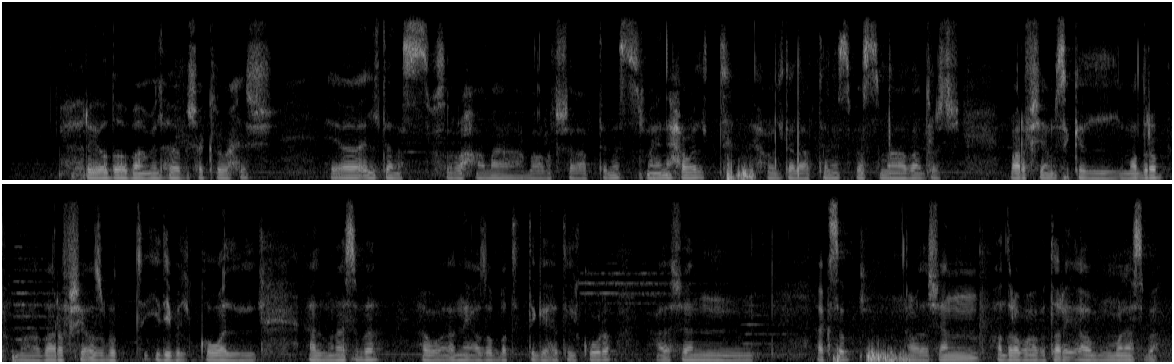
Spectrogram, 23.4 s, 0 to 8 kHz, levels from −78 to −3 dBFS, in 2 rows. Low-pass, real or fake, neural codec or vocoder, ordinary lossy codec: 7.2 kHz; real; none; none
